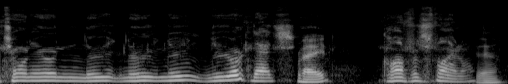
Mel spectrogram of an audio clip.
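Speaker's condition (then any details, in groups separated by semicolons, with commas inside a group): Head and neck cancer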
